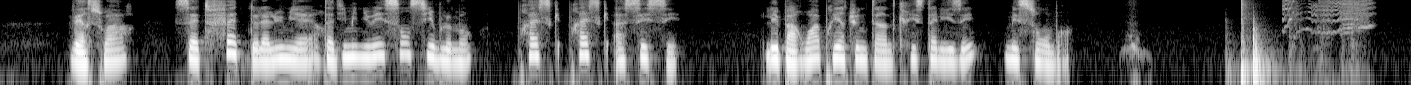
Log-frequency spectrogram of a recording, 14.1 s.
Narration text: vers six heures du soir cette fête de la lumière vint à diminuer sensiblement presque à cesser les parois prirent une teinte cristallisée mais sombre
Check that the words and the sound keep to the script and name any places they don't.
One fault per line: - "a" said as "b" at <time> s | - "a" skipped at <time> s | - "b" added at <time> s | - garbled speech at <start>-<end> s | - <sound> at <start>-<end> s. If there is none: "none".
- "six heures du" skipped at 0.9 s
- "vint" skipped at 3.3 s
- "presque" added at 5.7 s
- whoosh at 11.2-11.5 s
- squeak at 12.2-13.8 s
